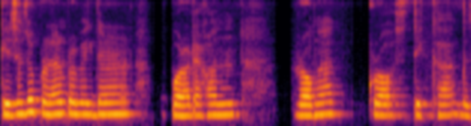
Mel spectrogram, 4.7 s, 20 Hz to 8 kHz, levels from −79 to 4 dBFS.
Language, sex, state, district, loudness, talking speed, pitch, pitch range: Assamese, female, Assam, Sonitpur, -16 LUFS, 115 wpm, 215 Hz, 205-225 Hz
